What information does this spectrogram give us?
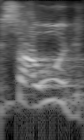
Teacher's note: mas é a penúltima sílaba mais forte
